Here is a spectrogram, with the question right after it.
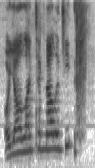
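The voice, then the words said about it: Imitates another person's voice. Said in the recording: “my best Tracy Morgan impression.”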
